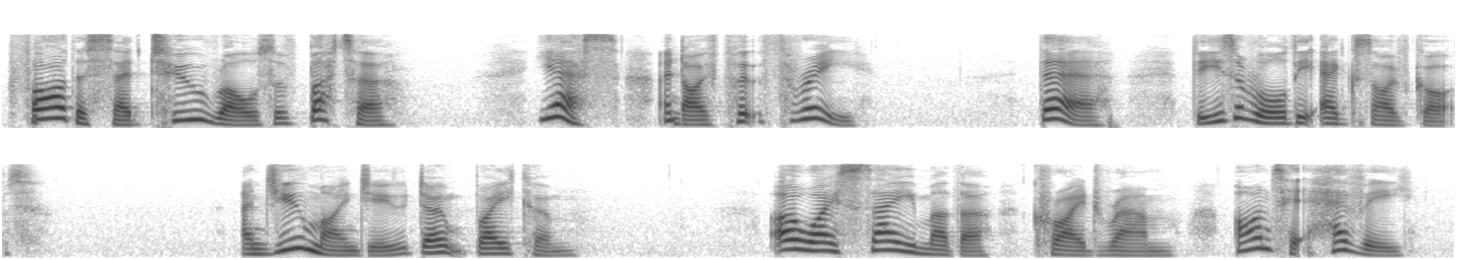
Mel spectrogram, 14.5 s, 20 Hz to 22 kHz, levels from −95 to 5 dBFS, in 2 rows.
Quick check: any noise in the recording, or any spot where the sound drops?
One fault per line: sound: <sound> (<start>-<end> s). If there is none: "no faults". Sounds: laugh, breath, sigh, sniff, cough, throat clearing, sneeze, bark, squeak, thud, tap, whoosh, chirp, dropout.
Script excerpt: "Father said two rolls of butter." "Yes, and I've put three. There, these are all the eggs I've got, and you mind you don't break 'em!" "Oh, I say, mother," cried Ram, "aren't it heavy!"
no faults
